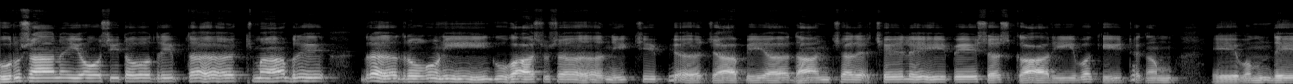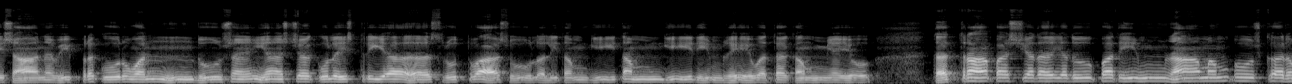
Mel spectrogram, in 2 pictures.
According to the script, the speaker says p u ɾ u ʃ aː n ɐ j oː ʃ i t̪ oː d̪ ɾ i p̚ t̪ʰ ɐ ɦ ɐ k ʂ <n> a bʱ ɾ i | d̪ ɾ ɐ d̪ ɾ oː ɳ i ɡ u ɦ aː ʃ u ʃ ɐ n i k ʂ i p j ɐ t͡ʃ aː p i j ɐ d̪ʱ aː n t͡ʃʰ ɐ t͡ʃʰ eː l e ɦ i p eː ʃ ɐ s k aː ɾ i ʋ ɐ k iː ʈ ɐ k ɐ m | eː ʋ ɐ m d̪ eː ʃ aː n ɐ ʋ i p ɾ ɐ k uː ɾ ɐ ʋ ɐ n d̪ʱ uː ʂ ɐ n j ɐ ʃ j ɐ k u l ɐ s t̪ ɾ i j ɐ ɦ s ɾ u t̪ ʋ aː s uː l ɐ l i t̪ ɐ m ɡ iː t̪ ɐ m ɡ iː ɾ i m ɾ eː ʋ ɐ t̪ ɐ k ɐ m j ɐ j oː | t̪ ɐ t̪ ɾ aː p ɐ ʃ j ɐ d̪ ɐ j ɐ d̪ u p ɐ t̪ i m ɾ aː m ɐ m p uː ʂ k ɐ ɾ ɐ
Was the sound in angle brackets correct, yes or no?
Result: no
